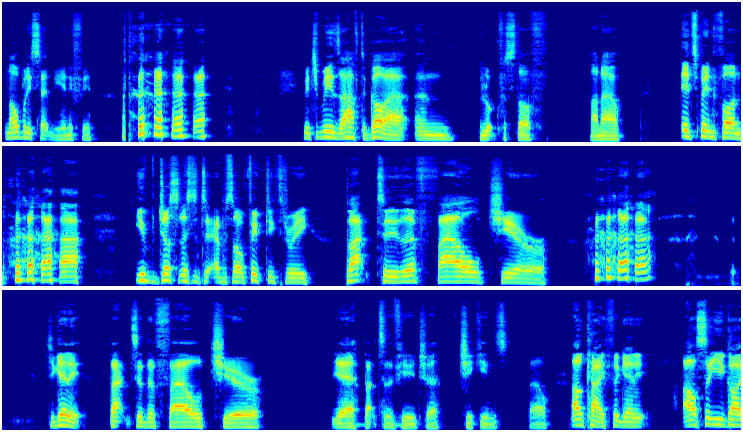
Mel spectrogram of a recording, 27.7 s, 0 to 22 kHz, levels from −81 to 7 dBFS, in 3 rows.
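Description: Separately encoded pieces of this speech recording were joined without trimming the encoder delay and final-frame padding, leaving a gap at a join of encoded pieces: a gap of about 45 ms from 1.54 to 1.58 s, right after "sent me anything", with smeared edges before the speech resumes where it stopped.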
